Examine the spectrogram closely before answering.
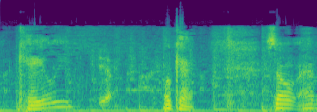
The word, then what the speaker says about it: Koehli: It's pronounced Kaye. Kaye.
